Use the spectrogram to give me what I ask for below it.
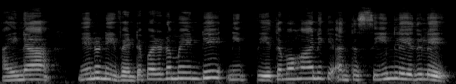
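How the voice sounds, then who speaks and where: Woman reading as a snappy, sarcastic young heroine with a mellow tone, storybook style. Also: on the high side, measured pace, natural voice. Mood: sarcastic scolding. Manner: scolding, sarcastic. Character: sharp-tongued young woman, quick to snap.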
